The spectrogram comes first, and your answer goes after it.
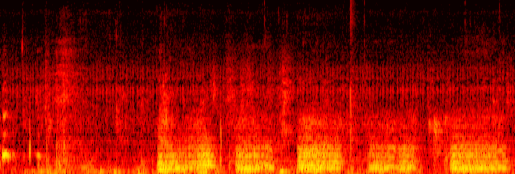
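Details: Puppies growling in a low, rumbling voice, about five throaty bursts that each last under a second and come in quick succession after a quieter, scrappy opening.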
